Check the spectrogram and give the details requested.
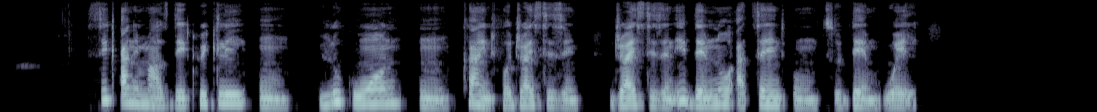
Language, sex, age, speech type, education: Nigerian Pidgin, female, 30-45, spontaneous, tertiary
